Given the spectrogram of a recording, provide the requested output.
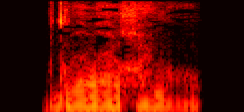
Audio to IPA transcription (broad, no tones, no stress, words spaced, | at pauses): duʕɔʕeχɛ̤ lɔ̤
